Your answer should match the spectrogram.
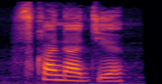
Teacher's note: k is voiceless, v is voiced. So what will happen here? V will become f.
